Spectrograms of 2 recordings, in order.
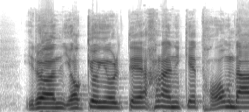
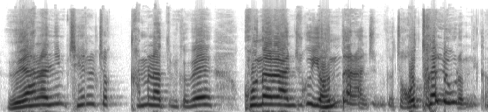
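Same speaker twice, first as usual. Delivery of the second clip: higher, louder whiny protest to God; indignant complaint; 9 semitones higher, 5 dB louder than usual. Acted. Believer complaining to God about another person, high indignant whine. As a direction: indignantly demand why God waits. Mock prayer demanding others' punishment.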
